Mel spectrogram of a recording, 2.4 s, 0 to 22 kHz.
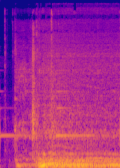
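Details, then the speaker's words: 1990 Corvette C4 V8 (ZF 6-speed, Z51) barn find after 30 years, first start on fresh E5 fuel with old fuel drained: short crank, quick catch, steady even idle; the known running fault still returns later. "Wow. Straight up. So, I'm going to leave it idling for a few minutes and I'll give you an update shortly."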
